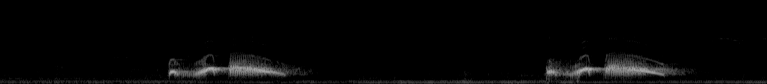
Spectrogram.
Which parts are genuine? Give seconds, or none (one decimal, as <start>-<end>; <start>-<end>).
0.0-2.7; 3.5-4.0; 5.8-7.7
